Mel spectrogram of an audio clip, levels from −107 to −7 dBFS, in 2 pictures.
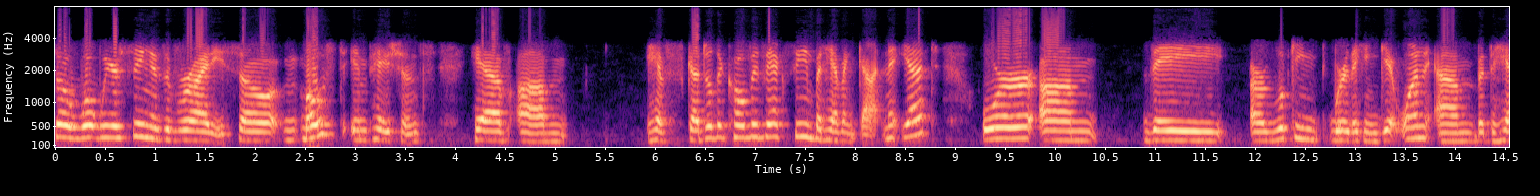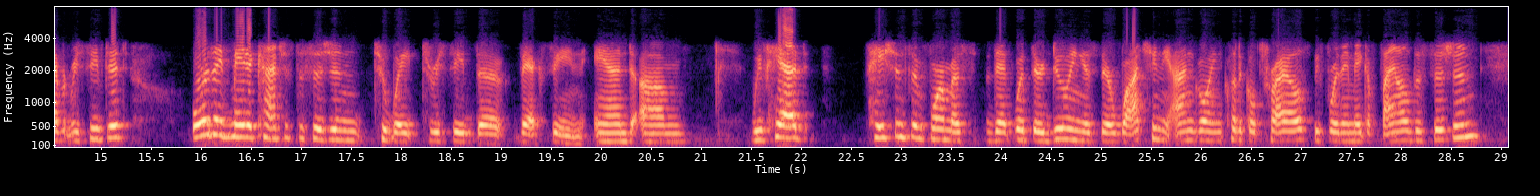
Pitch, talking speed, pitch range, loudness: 205 Hz, 155 wpm, 190-240 Hz, -20 LUFS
